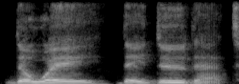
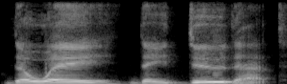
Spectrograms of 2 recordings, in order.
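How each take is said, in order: Both takes have the same delivery.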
